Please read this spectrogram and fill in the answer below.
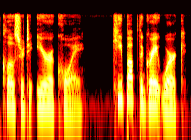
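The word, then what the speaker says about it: Iroquois: They're gently suggesting Irakcoy County is pronounced closer to Irakcoy.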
